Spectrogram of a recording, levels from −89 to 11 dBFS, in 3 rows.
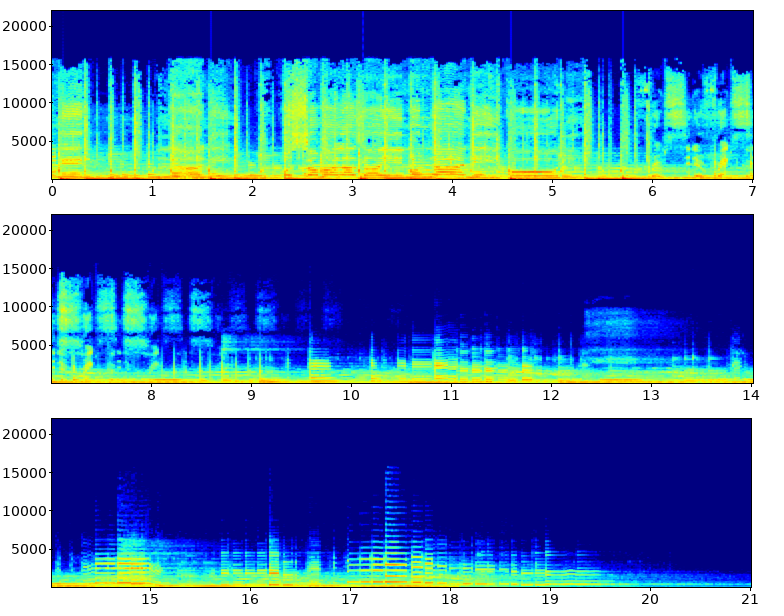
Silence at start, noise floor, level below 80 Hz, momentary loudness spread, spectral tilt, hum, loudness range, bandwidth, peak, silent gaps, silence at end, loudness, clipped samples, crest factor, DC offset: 0 s; -53 dBFS; -20 dBFS; 13 LU; -5 dB/octave; none; 9 LU; 16 kHz; 0 dBFS; none; 1.25 s; -15 LUFS; under 0.1%; 14 dB; under 0.1%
